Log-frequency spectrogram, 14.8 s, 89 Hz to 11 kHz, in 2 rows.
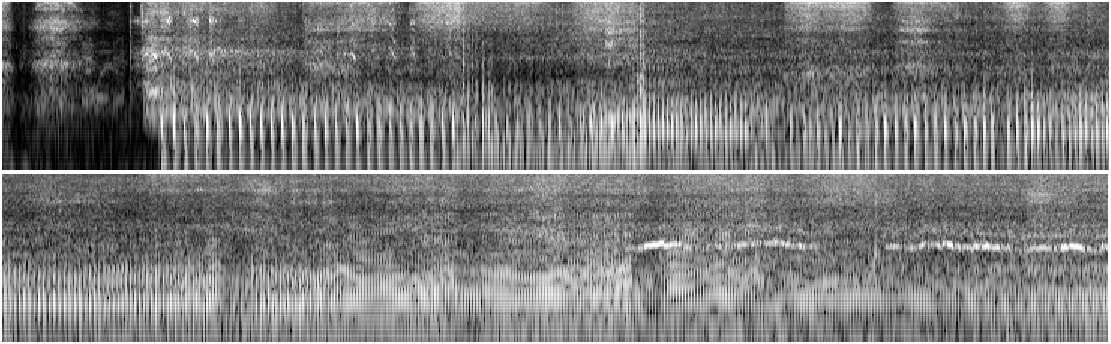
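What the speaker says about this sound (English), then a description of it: "we're on a DRZ 400" Suzuki DRZ 400 motorcycle riding, a loud close engine drone that climbs and shifts in pitch as it accelerates, steady throughout after a brief quiet start, with a voice speaking faintly over it.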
